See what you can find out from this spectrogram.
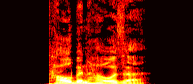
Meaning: dative of Taubenhaus
- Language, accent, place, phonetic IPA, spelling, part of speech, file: German, Germany, Berlin, [ˈtaʊ̯bn̩ˌhaʊ̯zə], Taubenhause, noun, De-Taubenhause.ogg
